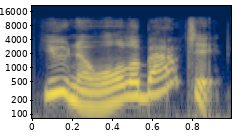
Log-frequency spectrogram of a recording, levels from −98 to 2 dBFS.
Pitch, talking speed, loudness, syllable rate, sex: 225 Hz, 300 wpm, -14 LUFS, 7.0 syllables/s, female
